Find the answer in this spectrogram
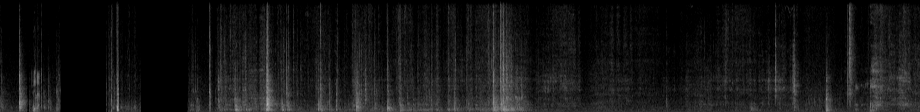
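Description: Irregular clicks, knocks and rubbing of a black plastic shroud and its screws being worked loose and pulled out of an RV furnace's access bay. The sound drops out entirely for a few seconds early on, and the loudest clatter comes about halfway through as the cover comes free.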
